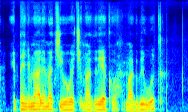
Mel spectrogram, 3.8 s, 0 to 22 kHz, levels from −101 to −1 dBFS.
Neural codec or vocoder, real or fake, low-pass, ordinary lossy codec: codec, 44.1 kHz, 2.6 kbps, SNAC; fake; none; none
